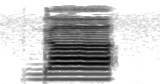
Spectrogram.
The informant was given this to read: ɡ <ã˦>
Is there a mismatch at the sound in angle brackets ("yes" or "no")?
yes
